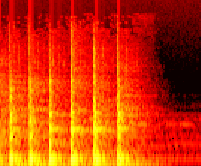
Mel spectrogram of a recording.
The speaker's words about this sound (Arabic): صوت خبط عالي غطى على كلامه الصوت ابتدى يوطى لحد ما بقى دقات خفيفة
